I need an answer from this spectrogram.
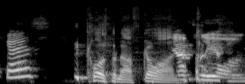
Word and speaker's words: Gaffalione: Gaffalione. Drop the E. Just Gaffalione.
